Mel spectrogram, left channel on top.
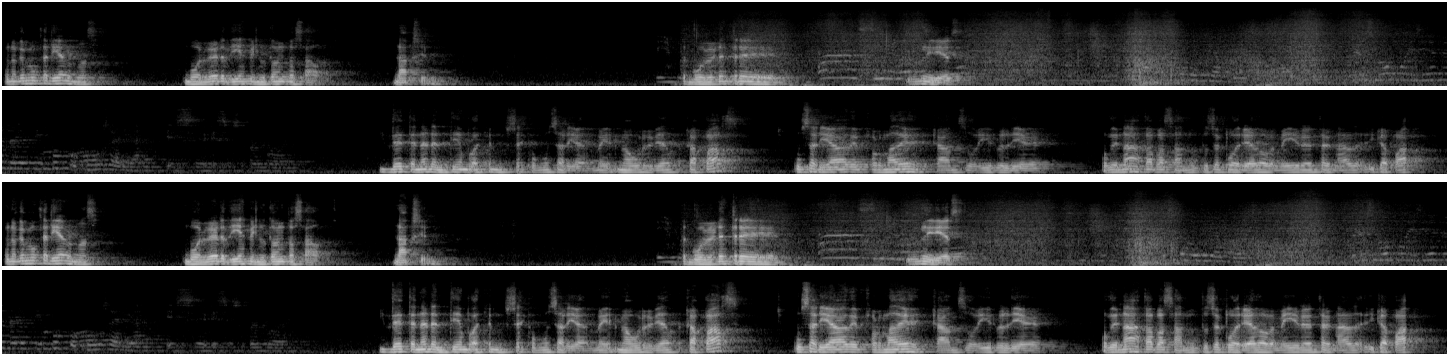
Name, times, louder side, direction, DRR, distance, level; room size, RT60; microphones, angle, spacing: voice 1, 0.0-0.9 1.8-3.2 3.9-4.4 6.8-7.8 9.0-9.5 18.2-21.8 22.4-24.8 25.4-28.5, right 3 dB, 40° right, 5 dB, 0.6 m, -22 dB
voice 2, 6.5-7.1 8.1-9.7 10.3-13.0 13.5-17.4, equal, 20° left, -4 dB, 4.9 m, -45 dB
sound 1, 6.8-14.6, left 1 dB, 45° left, 3.7 m, -42 dB
17.0 x 6.7 x 8.4 m, 0.92 s
head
